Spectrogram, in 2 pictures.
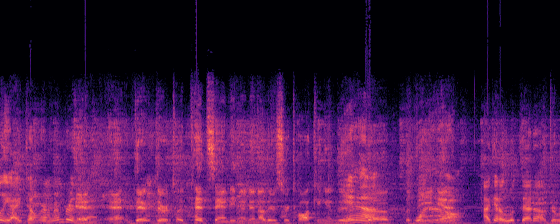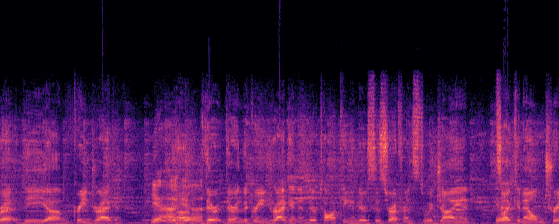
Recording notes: The show is a bit noisy and a little choppy because it was recorded in the main part of the pub (we were exiled from the backroom by paying customers!).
